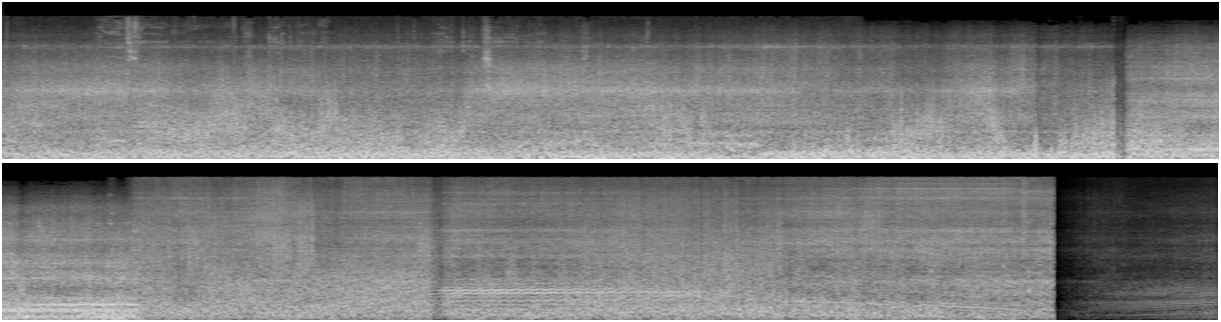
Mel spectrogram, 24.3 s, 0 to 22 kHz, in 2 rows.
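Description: Wind rushing over the mic of a KTM RC 200 motorcycle ridden at highway speed, with the bike's single-cylinder engine running beneath it. The wind noise eases a little past halfway, and the sound cuts off abruptly near the end.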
